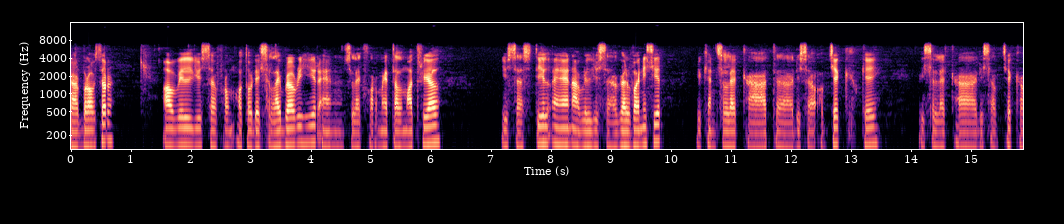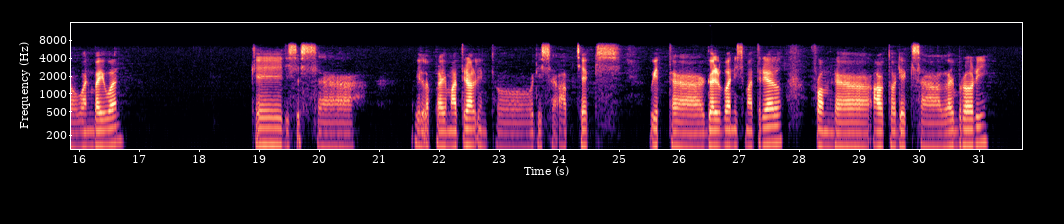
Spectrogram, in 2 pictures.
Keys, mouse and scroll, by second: 2.5 click.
